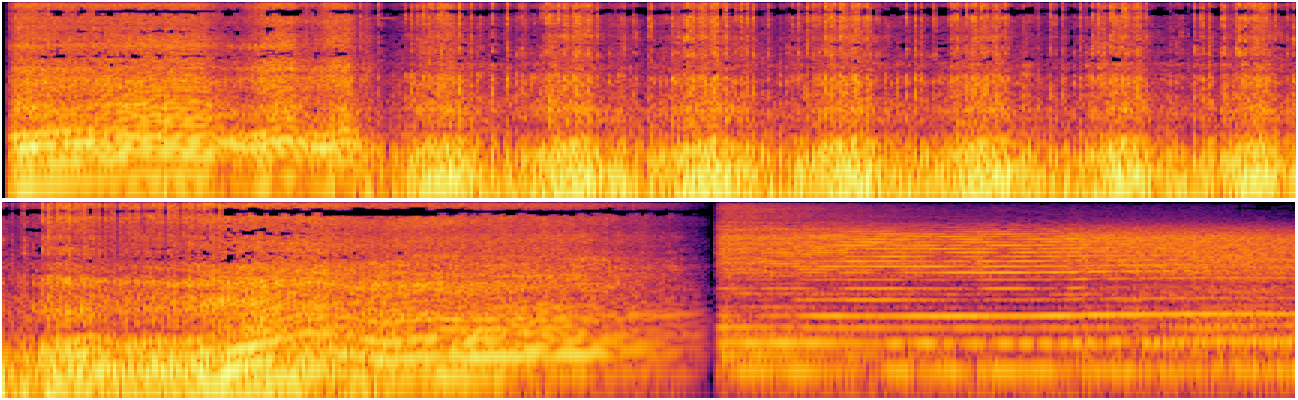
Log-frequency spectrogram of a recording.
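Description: Drag-racing engine revving hard at the start line in rough, rising and falling bursts, with a pulsing rhythm through the middle. It cuts off suddenly about thirteen seconds in, and electric-guitar rock music begins.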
